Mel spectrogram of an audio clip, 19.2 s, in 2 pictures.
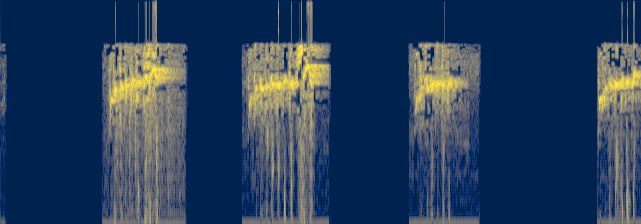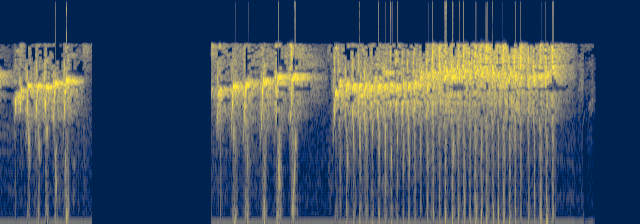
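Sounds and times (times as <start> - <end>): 
bird song in buzzy trilled phrases: 1.6 - 2.8, 3.6 - 5.0, 6.2 - 7.2, 9.0 - 11.0, 12.8 - 18.6.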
